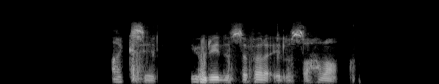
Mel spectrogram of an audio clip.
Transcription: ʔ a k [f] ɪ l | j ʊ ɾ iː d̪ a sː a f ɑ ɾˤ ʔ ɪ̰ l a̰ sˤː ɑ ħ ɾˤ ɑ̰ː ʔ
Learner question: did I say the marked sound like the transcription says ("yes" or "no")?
no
